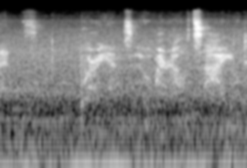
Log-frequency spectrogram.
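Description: Whispered speech.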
